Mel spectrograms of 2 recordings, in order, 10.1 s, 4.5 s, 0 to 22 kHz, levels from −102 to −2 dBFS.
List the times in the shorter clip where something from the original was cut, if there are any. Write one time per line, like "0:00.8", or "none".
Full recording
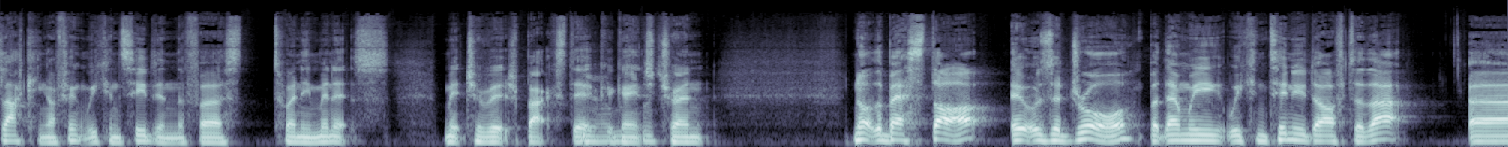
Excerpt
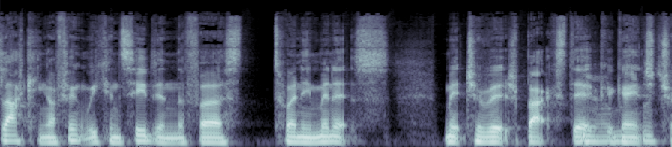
none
